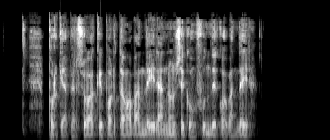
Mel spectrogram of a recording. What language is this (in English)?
Galician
